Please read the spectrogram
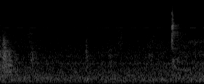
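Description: Sheets of paper being handled in a quiet room: a short rustle right at the start, a few faint ticks, and one brief crisp paper sound near the end.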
